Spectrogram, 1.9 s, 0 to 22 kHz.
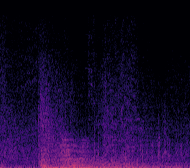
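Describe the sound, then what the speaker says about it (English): An explosion in the video game Path of Exile 2 gives a sudden loud boom that swells and rolls off into a long rumbling tail, standing alone without talk. "Oh my god, the explosion sound is so loud."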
